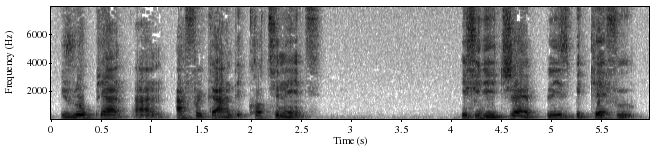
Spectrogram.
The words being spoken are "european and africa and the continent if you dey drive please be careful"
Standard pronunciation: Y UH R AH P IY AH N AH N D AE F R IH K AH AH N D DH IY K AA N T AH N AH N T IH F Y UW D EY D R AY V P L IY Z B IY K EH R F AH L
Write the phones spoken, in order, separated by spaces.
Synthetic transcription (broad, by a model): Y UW R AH P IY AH N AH N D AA F R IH K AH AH N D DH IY K AA N T AH N AH N T IH F Y UW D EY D R AY B P L IY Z B IY K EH F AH L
